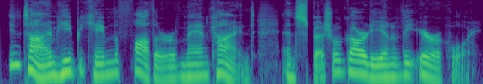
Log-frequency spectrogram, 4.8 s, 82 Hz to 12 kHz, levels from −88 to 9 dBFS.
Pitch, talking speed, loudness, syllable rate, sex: 145 Hz, 175 wpm, -20 LUFS, 5.2 syllables/s, male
